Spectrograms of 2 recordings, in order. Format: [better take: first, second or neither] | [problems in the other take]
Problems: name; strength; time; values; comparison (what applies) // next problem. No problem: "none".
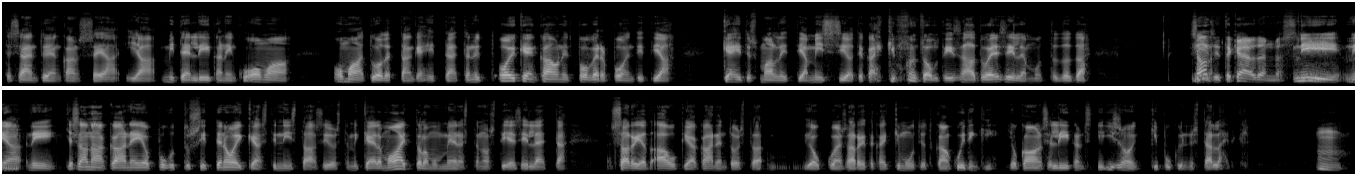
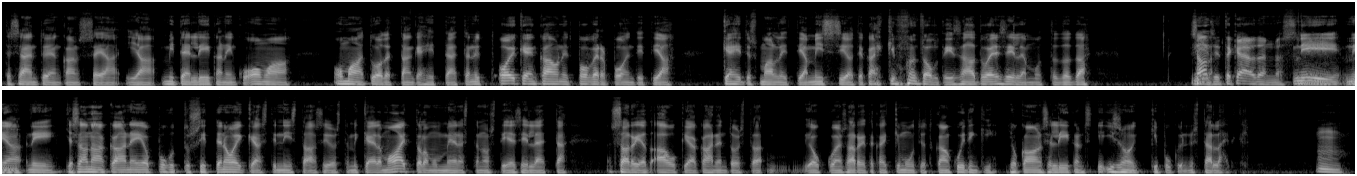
second | thin; somewhat; fading below 250 Hz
